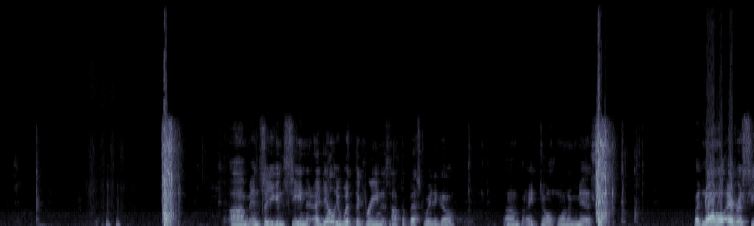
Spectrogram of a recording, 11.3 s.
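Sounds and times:
speech: 1.6s - 2.0s, 3.4s - 7.0s, 7.6s - 9.2s, 10.4s - 11.3s
electric staple gun driving a staple into a wooden ammo can insert: 9.0s - 9.4s.

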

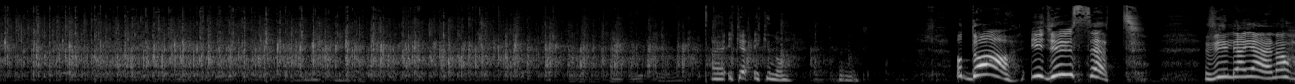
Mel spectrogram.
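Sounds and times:
audience applause: 0.0s - 8.7s
speech: 7.2s - 8.8s, 9.6s - 11.4s, 12.0s - 12.9s.

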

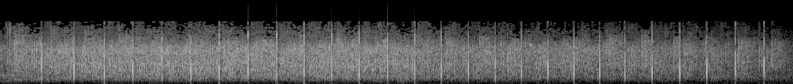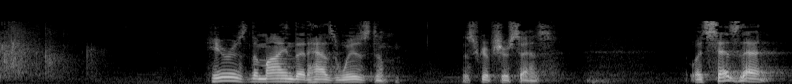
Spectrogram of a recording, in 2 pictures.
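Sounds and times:
audience applause: 0.0s - 9.0s
speech: 10.0s - 12.0s, 12.6s - 13.6s, 14.9s - 15.8s.

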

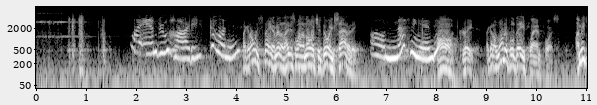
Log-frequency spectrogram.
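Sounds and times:
doorbell ringing: 0.0s - 1.7s
speech: 2.5s - 11.0s.

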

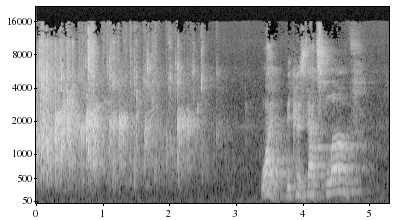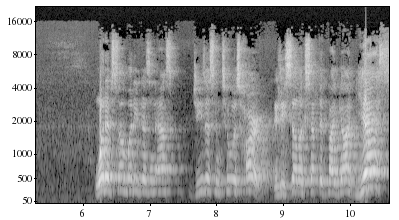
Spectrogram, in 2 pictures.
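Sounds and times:
audience applause: 0.0s - 2.8s
speech: 3.4s - 5.0s, 6.2s - 10.5s.

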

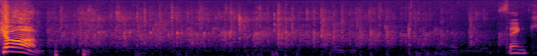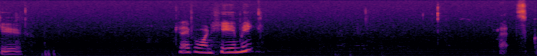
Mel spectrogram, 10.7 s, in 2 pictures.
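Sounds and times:
speech: 0.0s - 0.6s, 5.1s - 5.7s, 7.2s - 8.0s, 10.6s - 10.7s
faint audience applause at a community mental health event: 0.0s - 5.2s
low steady hum: 0.0s - 10.7s.

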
